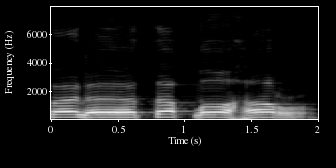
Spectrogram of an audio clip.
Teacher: এখানে কাফ সাকিন, কাফ হলো কলকলা হরফ, তাই আওয়াজটা একটি টক্কর খাবে।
